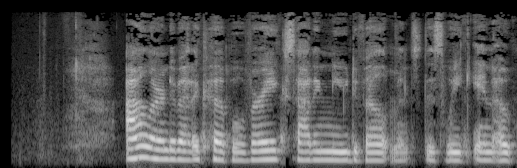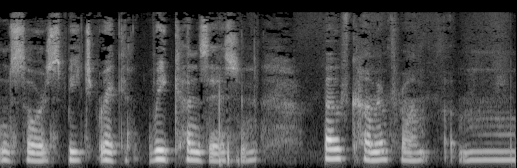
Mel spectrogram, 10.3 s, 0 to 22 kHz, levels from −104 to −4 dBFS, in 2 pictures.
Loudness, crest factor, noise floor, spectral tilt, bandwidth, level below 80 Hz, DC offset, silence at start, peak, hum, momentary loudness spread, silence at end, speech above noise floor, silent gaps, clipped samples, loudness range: -28 LUFS; 24 dB; -61 dBFS; -3.5 dB/octave; 16 kHz; -82 dBFS; under 0.1%; 0.7 s; -6 dBFS; none; 17 LU; 0 s; 32 dB; none; under 0.1%; 4 LU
